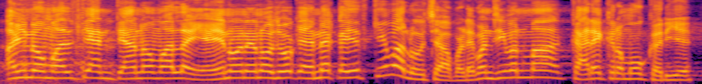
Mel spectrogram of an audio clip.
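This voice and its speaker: A man's voice: sits high, rapid-fire, pushed and bright, smooth, long reverb tail. A man from Ahmedabad with an Ahmedabadi Gujarati accent doing a stand-up comedy monologue, chatty and acting out both sides of his stories. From Ahmedabad, Gujarat, India. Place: stage, filmed for a comedy recording.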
